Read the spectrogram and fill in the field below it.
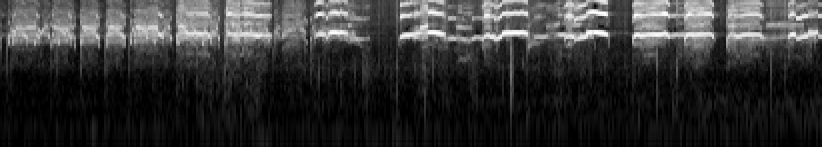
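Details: Osprey calling at a new nest in Charlo, Montana: clusters of rapid high chirps give way to longer, upward-slurred whistled notes repeated roughly every half second.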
